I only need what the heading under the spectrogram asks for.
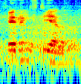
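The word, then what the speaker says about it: Pfannenstiel: আছে, এটাকে বলা হয় ফেরেনস্টিয়াল। লেখো, বানানটা লেখো পি এফ E double N ই এন এস টি আই এ এল, ফেরেনস্টিয়াল, কিন্তু পির উচ্চারণ উচ্চ থাকবে।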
